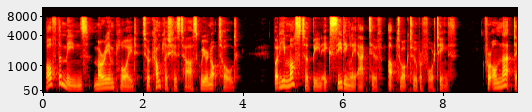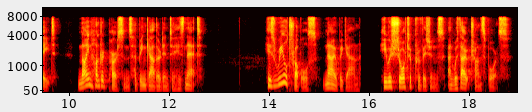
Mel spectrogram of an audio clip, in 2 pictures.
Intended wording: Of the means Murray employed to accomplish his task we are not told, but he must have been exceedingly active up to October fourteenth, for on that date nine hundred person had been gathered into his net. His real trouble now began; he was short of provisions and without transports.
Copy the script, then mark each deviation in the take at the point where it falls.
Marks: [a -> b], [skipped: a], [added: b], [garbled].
Of the means Murray employed to accomplish his task we are not told, but he must have been exceedingly active up to October fourteenth, for on that date nine hundred [person -> persons] had been gathered into his net. His real [trouble -> troubles] now began; he was short of provisions and without transports.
